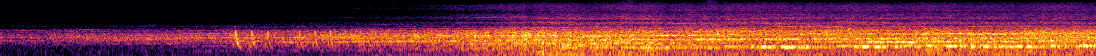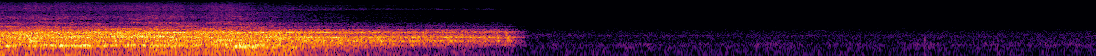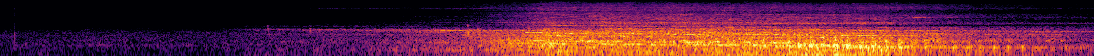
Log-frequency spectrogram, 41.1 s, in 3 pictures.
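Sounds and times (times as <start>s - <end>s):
steady train hum: 0.0s - 41.0s
train wheels running on rails: 2.4s - 20.8s, 30.4s - 41.0s.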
